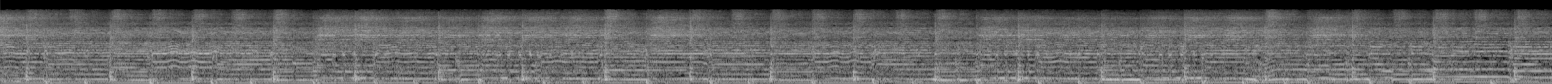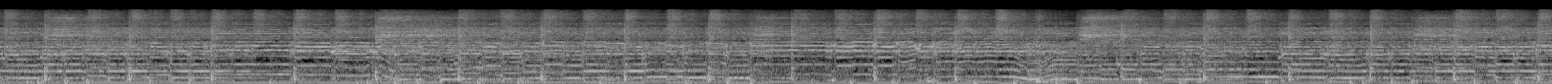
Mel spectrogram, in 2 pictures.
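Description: Heavy rock band music: distorted electric guitar playing over bass and drums with a steady beat, the guitar sliding between notes.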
